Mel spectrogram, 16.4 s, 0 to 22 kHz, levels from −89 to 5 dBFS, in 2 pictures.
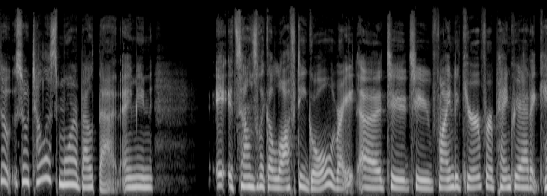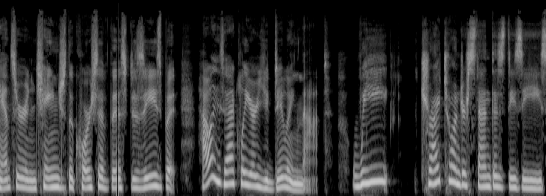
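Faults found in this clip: Gap at a join of encoded pieces, 9.95 to 9.97 s: 24 ms dropout in continuous speech, edges smeared, speech resumes where it stopped. Suspect segment concatenation of 10 s encoded pieces, untrimmed encoder start delay and last-frame padding.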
